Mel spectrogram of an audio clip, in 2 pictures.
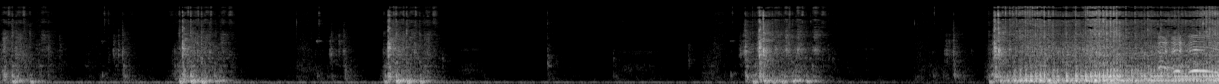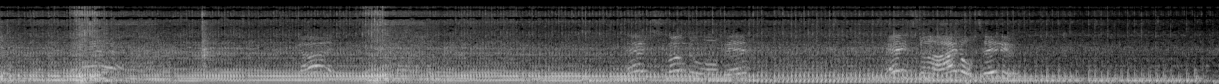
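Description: A 1971 Honda CT70 motorcycle is kicked over several times with brief sputters and silences, then the small engine catches and runs unevenly, trying to idle, with someone talking over it.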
